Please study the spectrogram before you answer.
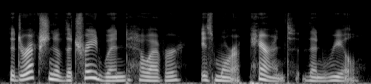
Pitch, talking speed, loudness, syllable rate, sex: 195 Hz, 195 wpm, -19 LUFS, 5.8 syllables/s, female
